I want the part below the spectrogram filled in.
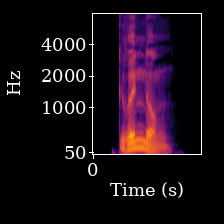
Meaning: foundation (act of founding)
- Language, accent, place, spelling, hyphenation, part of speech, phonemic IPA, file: German, Germany, Berlin, Gründung, Grün‧dung, noun, /ˈɡʁʏndʊŋ/, De-Gründung.ogg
